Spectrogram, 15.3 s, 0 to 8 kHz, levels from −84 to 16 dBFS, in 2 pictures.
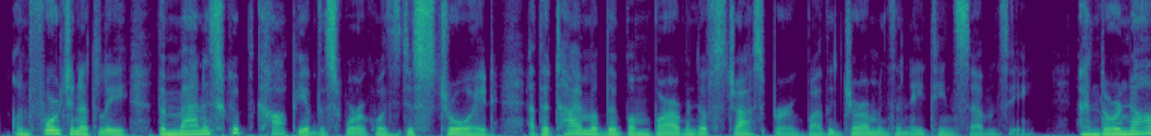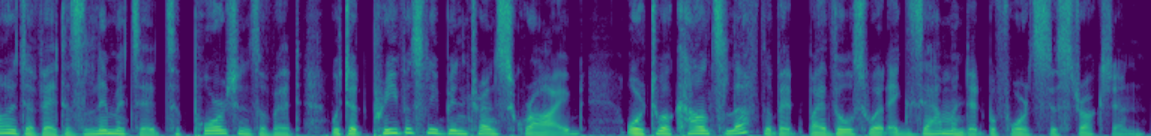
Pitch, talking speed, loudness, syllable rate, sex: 135 Hz, 210 wpm, -19 LUFS, 6.3 syllables/s, female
